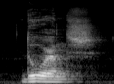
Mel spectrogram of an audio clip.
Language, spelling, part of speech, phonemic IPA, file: Dutch, doorns, noun, /ˈdorᵊns/, Nl-doorns.ogg
- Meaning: plural of doorn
